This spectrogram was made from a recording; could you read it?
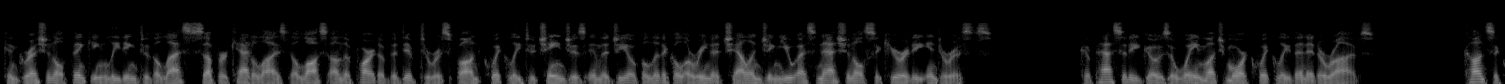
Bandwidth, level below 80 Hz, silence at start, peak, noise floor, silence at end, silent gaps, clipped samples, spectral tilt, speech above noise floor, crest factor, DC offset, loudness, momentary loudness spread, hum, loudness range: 7.4 kHz; -56 dBFS; 0 s; -16 dBFS; under -90 dBFS; 0 s; 9.98-10.78 s, 13.77-14.62 s; under 0.1%; -4 dB/octave; over 53 dB; 22 dB; 0.2%; -37 LUFS; 4 LU; none; 2 LU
